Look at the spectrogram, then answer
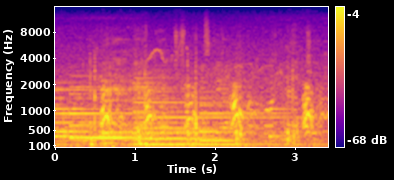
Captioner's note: indistinct chatter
